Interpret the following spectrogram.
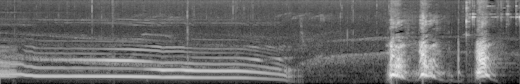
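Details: Dog answering an ambulance siren with a drawn-out, smooth, harmonic howl that slowly sinks in pitch over three seconds and cuts off. After a pause come three short, rough yelps or barks.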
